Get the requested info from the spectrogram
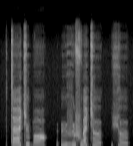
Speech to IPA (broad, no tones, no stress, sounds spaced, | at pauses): t æ c ʉ b ɑ | ʔ ʉ v ʉ ʂ w æ c ɵ | ç ɵ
